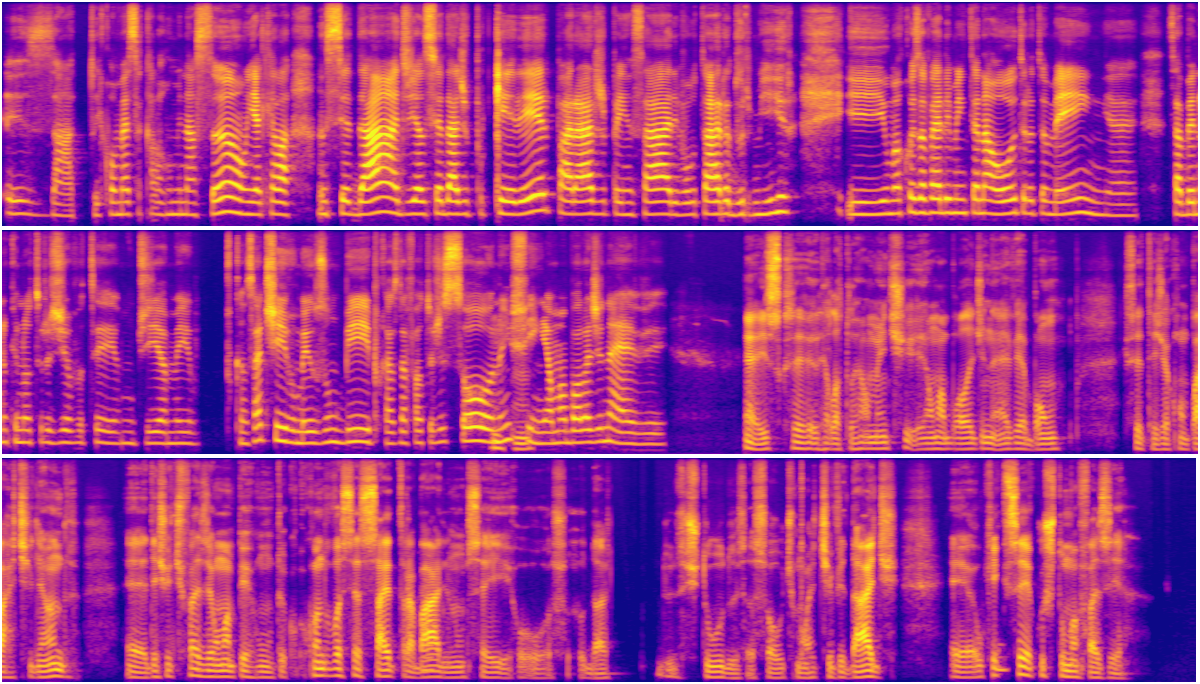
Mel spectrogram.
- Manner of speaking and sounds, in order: none
- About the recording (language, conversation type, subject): Portuguese, advice, Como lidar com o estresse ou a ansiedade à noite que me deixa acordado até tarde?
